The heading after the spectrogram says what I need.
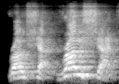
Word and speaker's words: Rorschach: Rorschach, that's it, first finds the badge and subsequently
